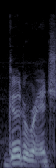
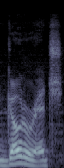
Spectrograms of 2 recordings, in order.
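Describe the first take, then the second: First: The name is said as Goodrich. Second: The name is said as Goderich. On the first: The speaker calls it wrong. "that's not Goodrich" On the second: The speaker calls it right. "That's actually Goderich"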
